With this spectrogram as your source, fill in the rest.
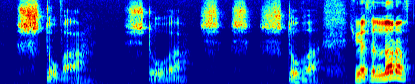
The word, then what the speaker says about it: Stowa: And this is a little bit wrong because the ST is pronounced SCH. Why? Why not? And not every time. Sometimes you say st, but in this example you say Stowa.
